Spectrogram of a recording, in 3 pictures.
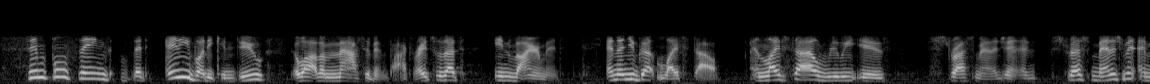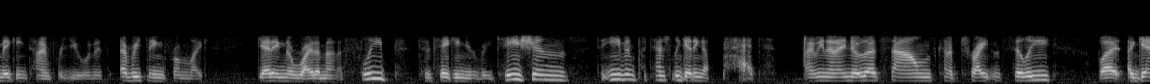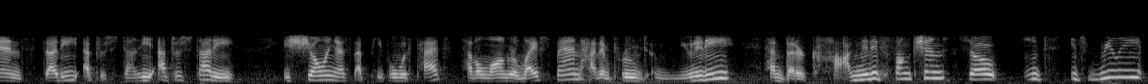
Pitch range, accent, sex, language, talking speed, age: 160-235 Hz, American, female, English, 170 wpm, 30-49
